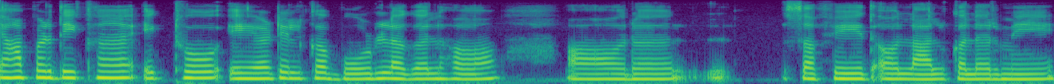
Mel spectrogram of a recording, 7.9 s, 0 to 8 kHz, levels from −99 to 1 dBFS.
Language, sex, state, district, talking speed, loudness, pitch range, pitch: Bhojpuri, female, Uttar Pradesh, Gorakhpur, 115 wpm, -14 LUFS, 185-220 Hz, 195 Hz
